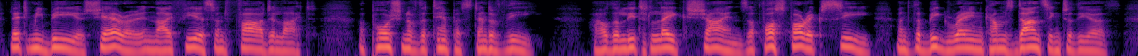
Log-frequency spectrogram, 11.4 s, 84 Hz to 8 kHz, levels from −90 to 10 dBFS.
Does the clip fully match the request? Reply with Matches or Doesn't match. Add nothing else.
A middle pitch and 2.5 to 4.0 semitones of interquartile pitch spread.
Matches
